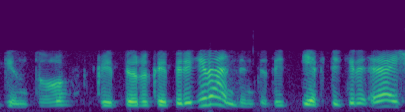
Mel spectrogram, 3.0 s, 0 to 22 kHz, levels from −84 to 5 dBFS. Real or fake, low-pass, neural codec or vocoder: real; 7.2 kHz; none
